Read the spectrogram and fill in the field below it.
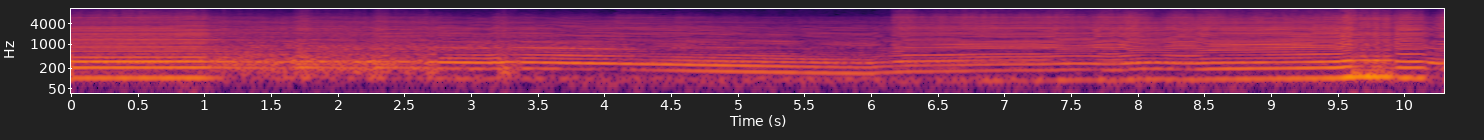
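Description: A motorcycle engine drops in pitch as it slows for a bend, then revs up again.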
